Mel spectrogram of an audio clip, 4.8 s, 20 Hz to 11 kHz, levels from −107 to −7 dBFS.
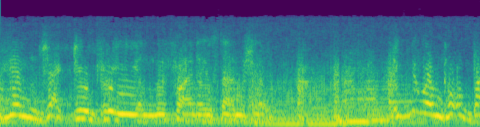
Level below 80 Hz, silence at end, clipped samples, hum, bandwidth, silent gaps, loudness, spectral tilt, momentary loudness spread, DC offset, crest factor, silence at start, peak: -32 dBFS; 0 s; under 0.1%; none; 6 kHz; none; -15 LUFS; -10 dB/octave; 5 LU; 0.8%; 12 dB; 0 s; -2 dBFS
